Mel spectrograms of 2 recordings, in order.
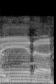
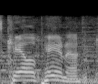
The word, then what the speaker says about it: Kalapana: This is Calipana. the hurt. – That's the most Michigan pronunciation of a Hawaiian word I've ever heard. – Kalapana. – Kalapana. – Kalapana. This is Kalapana. – Kalapana. – Sorry, Kalapana.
